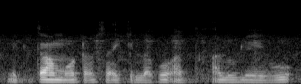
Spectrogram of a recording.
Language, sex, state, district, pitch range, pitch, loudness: Telugu, male, Telangana, Hyderabad, 100-110 Hz, 105 Hz, -22 LUFS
